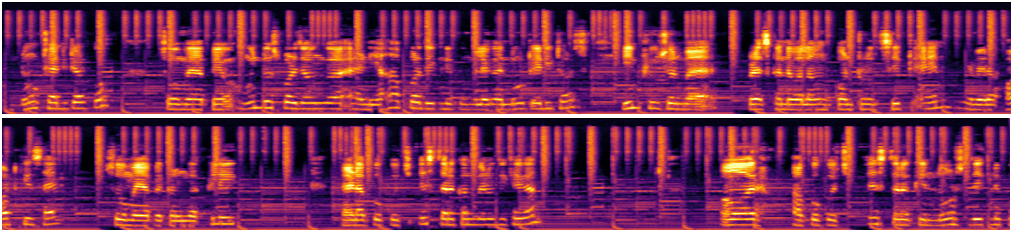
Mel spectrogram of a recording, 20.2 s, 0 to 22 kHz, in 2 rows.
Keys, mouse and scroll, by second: 3.1 click, 11.4 click, 15.1 click, 15.2-16.3 scroll up 1, 17.1 click.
